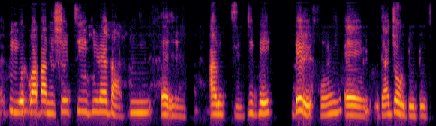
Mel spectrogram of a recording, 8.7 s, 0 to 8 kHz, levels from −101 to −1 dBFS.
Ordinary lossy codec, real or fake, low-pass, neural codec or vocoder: none; fake; none; codec, 16 kHz, 16 kbps, FunCodec, trained on LibriTTS, 50 frames a second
